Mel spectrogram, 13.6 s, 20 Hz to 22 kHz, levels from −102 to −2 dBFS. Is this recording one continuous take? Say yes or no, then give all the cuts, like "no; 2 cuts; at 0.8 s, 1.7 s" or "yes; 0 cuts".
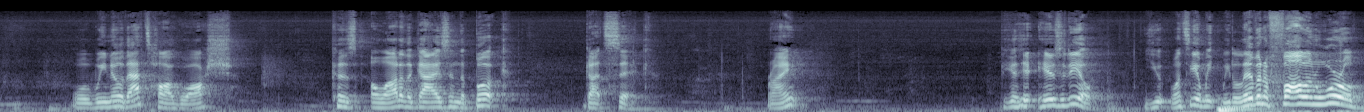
yes; 0 cuts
